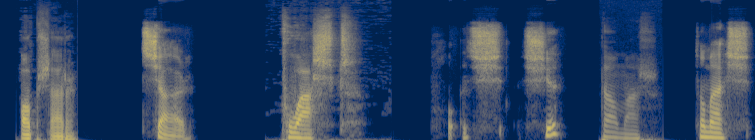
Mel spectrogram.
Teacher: SZ is a voiceless retroflective fricative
